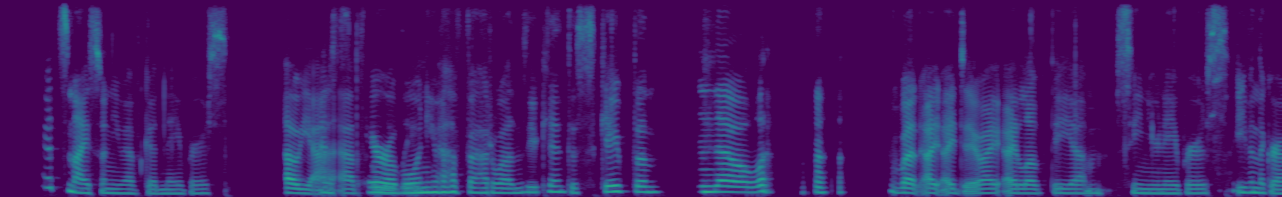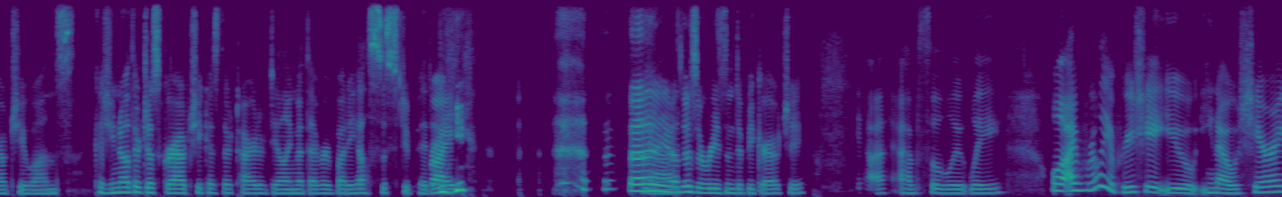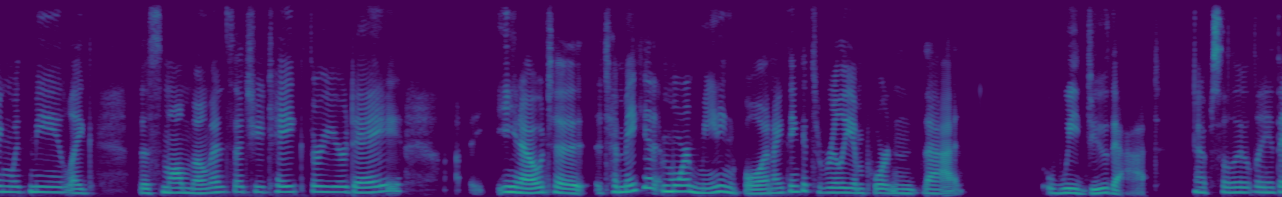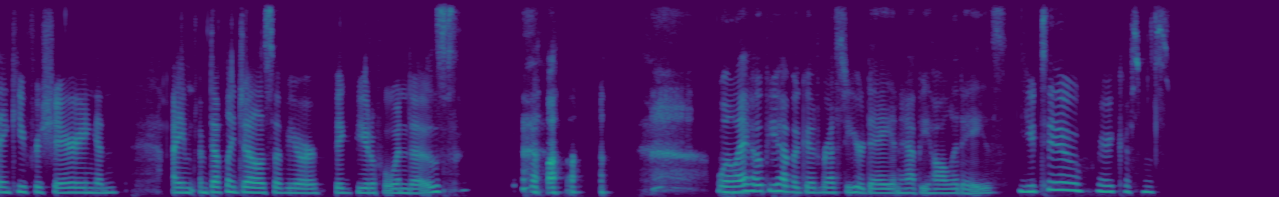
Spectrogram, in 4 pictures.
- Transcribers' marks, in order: laughing while speaking: "when you have"; chuckle; laughing while speaking: "stupidity"; laugh; chuckle; laugh
- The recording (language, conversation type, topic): English, unstructured, How can I make moments meaningful without overplanning?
